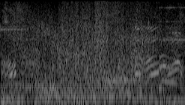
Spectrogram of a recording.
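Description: A loud rushing, rumbling cartoon sound effect. A girl's high scream trails off just as it begins, and screaming starts again at the very end.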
